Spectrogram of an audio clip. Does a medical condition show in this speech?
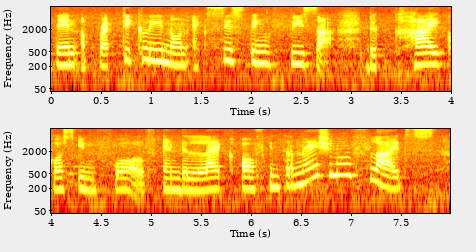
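No.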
